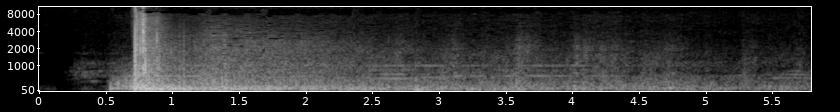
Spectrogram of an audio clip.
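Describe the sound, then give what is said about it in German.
A single loud, distant explosion bursts out after a moment of silence, then a deep rolling rumble lingers and slowly fades over several seconds. No voices are heard. “really just striking the video with the silence and the sounds like prayer or call to prayer coming from presumably a mosque and then periodic loud explosions and flashes.”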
